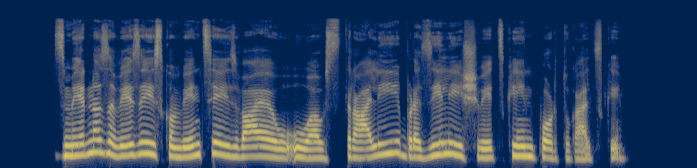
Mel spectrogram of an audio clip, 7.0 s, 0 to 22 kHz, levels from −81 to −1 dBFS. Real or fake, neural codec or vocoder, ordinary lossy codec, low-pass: fake; vocoder, 48 kHz, 128 mel bands, Vocos; none; 14.4 kHz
